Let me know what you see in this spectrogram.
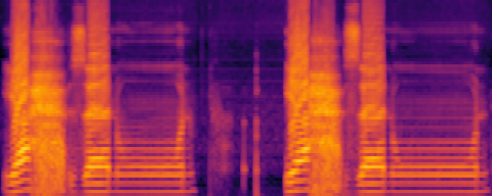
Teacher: ha alirkan, dia punya sifat rohawa, aliran nafas dan hamas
